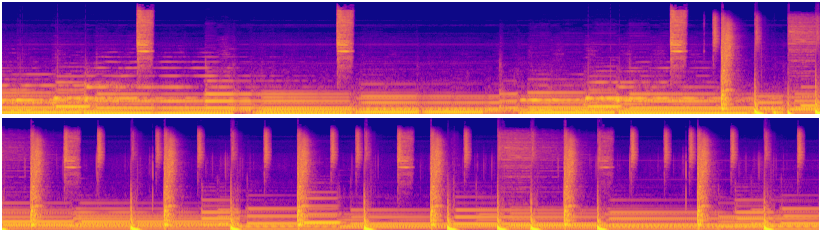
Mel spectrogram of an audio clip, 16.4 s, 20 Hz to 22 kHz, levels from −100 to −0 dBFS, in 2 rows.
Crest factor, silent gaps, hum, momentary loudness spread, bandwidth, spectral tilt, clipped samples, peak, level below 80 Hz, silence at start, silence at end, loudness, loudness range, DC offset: 12 dB; none; none; 6 LU; 17 kHz; -6 dB/octave; 0.6%; 0 dBFS; -16 dBFS; 0 s; 0 s; -14 LUFS; 3 LU; under 0.1%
